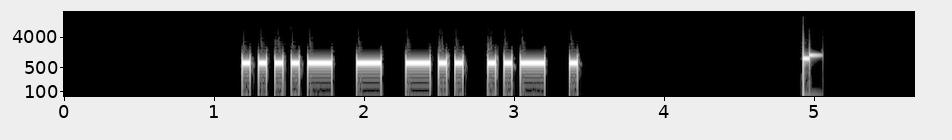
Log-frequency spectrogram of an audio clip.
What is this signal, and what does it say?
Morse code, heard as a keyed tone, about 22 wpm, 700 Hz. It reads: 4TDUE
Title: Five Challenging Letter-Number Combinations 22wpm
